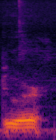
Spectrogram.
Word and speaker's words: dour: He just looks dour. Dur. It's pronounced Dur.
